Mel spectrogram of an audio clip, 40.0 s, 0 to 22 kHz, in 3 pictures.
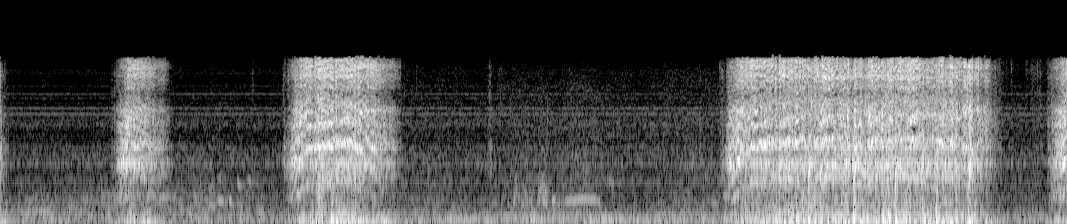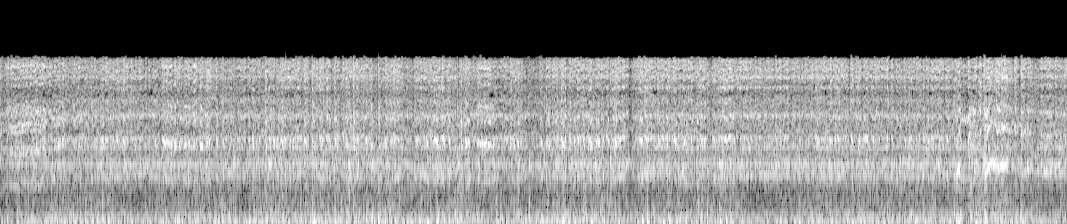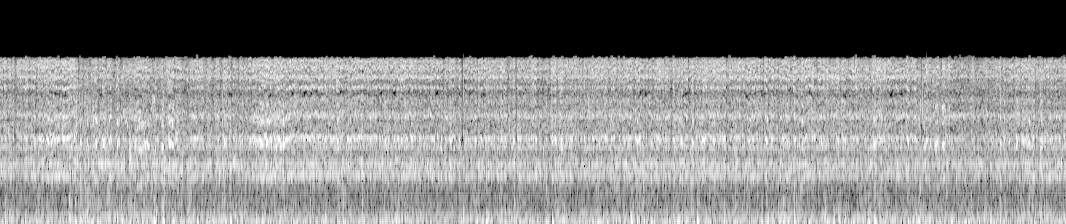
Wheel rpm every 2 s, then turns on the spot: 10, 40, 40, 0, 70, 210, 90, 220, 230, 230, 230, 230, 240, 240, 230, 230, 230, 230, 230, 230.
none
